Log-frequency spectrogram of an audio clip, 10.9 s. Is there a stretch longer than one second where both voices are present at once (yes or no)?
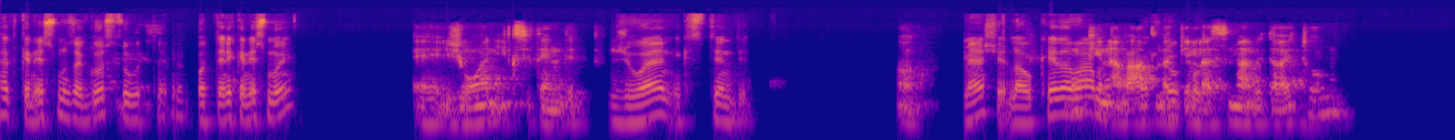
yes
